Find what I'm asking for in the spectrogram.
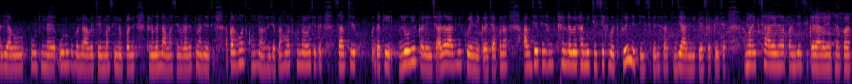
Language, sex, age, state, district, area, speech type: Maithili, female, 18-30, Bihar, Begusarai, rural, spontaneous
